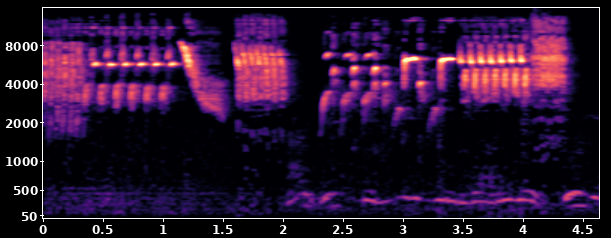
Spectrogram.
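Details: European goldfinch, royal song for training birds: fast continuous high twittering with buzzy trills, a downward-sliding whistle, brief breaks, and sharp clear whistled notes near the end.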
